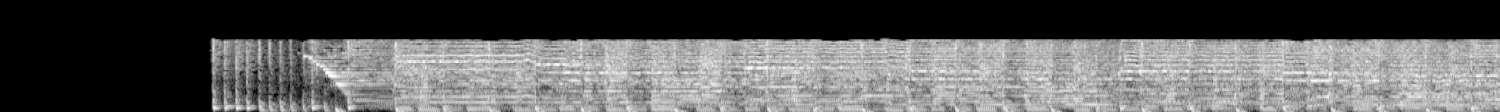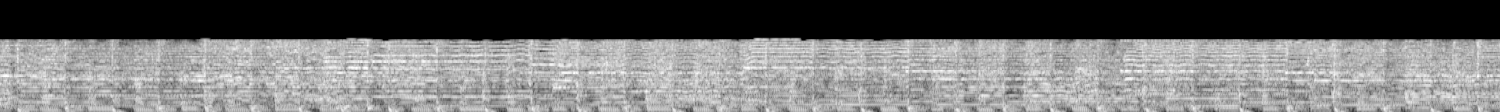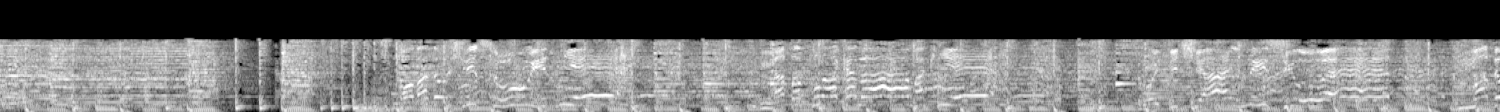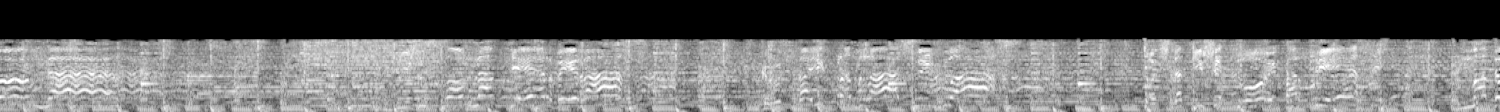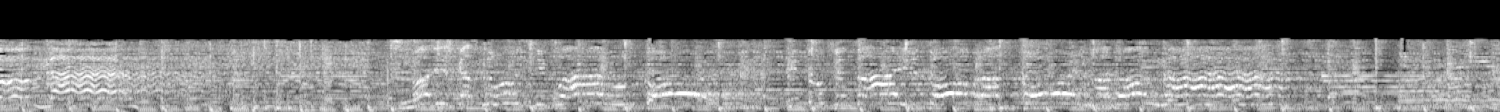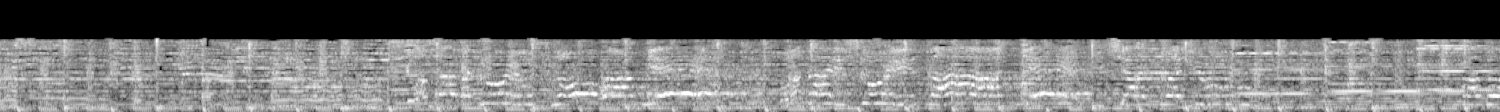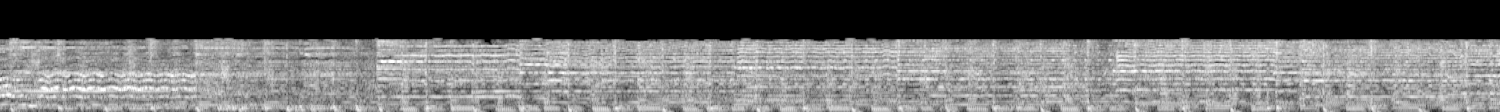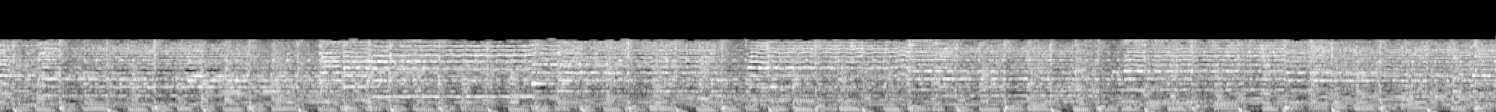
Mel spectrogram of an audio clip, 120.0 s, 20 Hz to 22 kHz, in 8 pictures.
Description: Темп: 131.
